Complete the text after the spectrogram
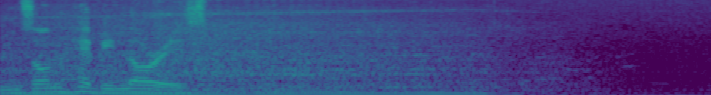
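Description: A van drives past close by with a low engine rumble.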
